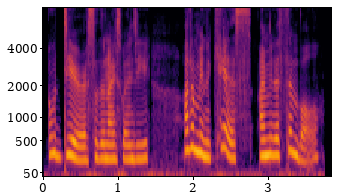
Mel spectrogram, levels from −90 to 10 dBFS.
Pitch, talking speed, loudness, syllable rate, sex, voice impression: 255 Hz, 235 wpm, -16 LUFS, 5.6 syllables/s, female, feminine, adult-like, slightly relaxed, powerful, soft, slightly muffled, slightly raspy, intellectual, calm, slightly reassuring, elegant, lively, slightly sharp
